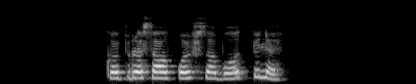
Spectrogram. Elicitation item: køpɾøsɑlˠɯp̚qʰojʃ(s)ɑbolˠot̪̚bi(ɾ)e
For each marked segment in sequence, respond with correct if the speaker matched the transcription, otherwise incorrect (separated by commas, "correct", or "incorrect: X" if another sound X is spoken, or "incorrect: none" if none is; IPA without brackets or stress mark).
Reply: correct, incorrect: l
